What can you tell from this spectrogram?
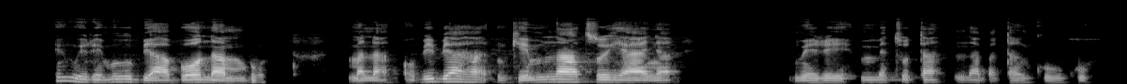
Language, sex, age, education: Igbo, female, 30-45, tertiary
